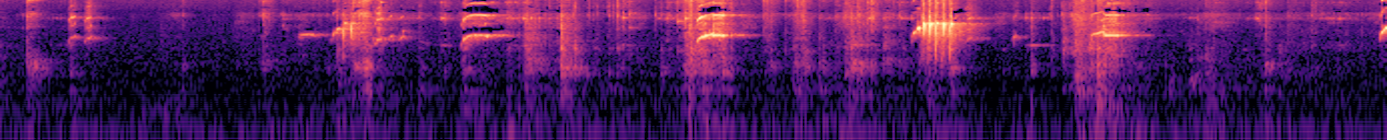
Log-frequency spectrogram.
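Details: Canaries chirping: short, bright whistled notes and quick clipped chirps in scattered bursts about a second apart, with quiet pauses between them and no other clear sounds.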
